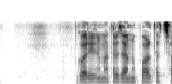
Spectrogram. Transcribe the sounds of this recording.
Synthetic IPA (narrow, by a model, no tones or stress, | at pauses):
ɡʌɾeɾʌmat̪rʌd͡zanupʌrd̪ʌt͡sʰʌ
